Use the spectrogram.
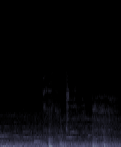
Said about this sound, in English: Pay no mind to our train's backwards motion, dear traveler. We are now passing through decades of the past.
